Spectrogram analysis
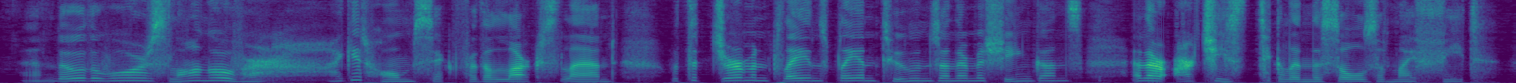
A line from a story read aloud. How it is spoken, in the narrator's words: he sighed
